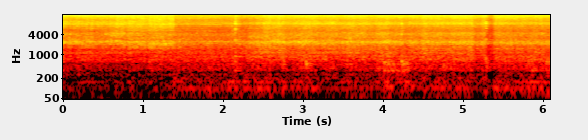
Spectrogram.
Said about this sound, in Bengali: রসুনটা ভাজা হয়ে গেছে, এবার আমি সেদ্ধ করা শাকটা ঢেলে দেব।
